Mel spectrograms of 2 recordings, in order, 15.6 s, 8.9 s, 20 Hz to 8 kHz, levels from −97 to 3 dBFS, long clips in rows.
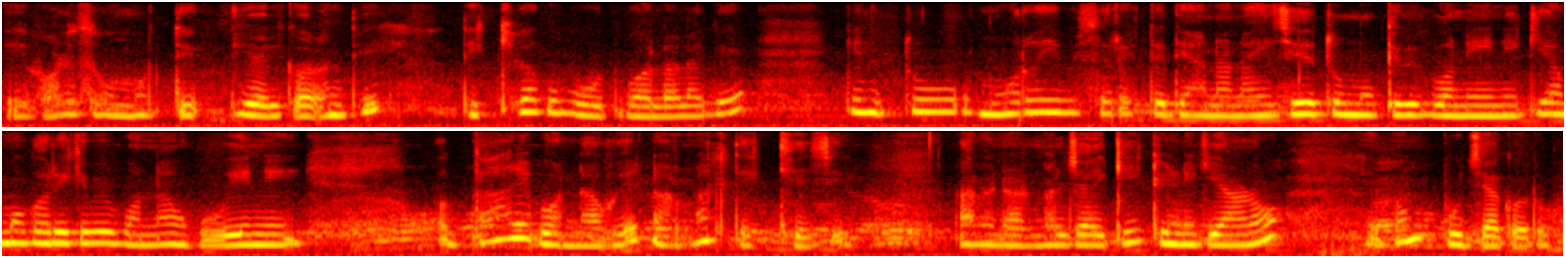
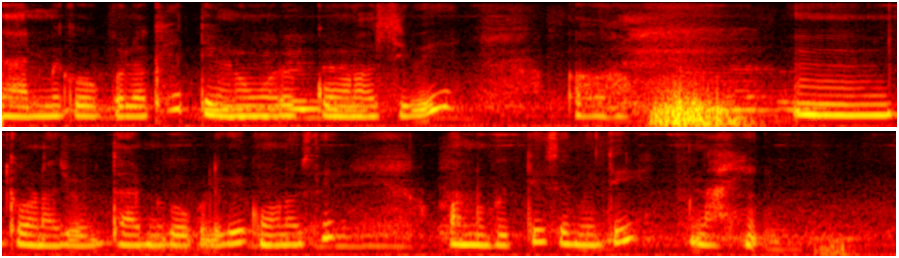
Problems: none marked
